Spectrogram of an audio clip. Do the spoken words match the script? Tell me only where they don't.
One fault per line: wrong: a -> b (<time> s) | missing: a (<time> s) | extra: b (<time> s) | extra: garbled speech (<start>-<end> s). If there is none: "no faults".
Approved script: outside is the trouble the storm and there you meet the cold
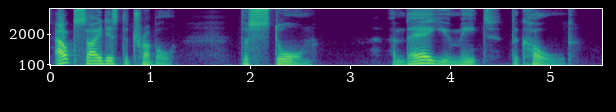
no faults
